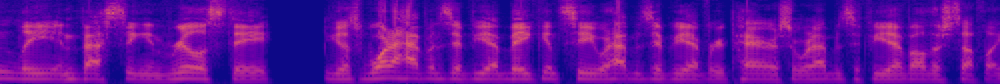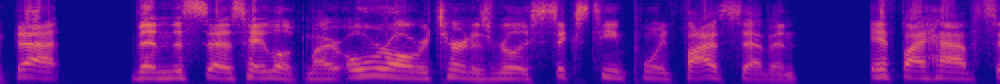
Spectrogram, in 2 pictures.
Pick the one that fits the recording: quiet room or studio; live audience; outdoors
live audience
